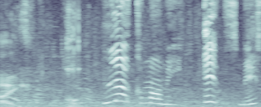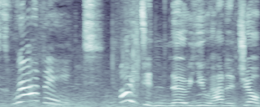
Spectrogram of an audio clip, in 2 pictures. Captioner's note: snorts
